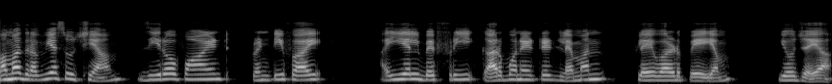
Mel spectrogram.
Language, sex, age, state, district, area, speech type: Sanskrit, female, 30-45, Karnataka, Udupi, urban, read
